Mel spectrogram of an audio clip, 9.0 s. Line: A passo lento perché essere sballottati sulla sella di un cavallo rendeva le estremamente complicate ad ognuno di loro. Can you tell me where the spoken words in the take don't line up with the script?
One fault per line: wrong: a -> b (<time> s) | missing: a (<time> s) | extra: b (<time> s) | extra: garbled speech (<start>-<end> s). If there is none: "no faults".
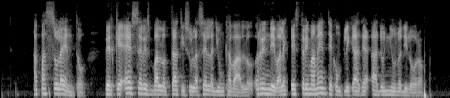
no faults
